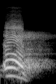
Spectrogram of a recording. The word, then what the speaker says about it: এক: আমি গত ক্লাসে তোমাদের শিখিয়েছি এ ক, এই শব্দের উচ্চারণ হচ্ছে এক।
